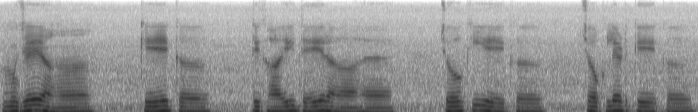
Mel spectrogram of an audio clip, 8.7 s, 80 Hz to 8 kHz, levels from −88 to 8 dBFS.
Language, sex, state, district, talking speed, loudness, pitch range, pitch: Hindi, male, Chandigarh, Chandigarh, 90 wpm, -15 LUFS, 110-125 Hz, 115 Hz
